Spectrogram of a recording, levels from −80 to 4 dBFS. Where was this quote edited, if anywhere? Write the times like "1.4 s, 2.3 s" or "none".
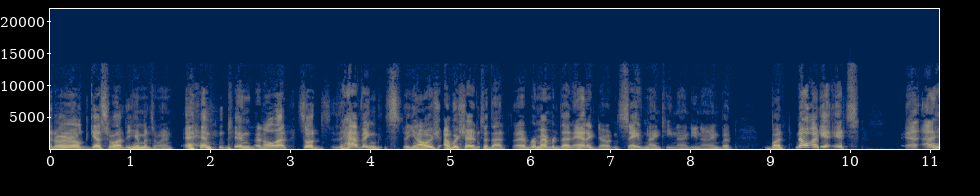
1.6 s, 2.6 s, 3.0 s, 5.4 s, 9.2 s, 9.6 s

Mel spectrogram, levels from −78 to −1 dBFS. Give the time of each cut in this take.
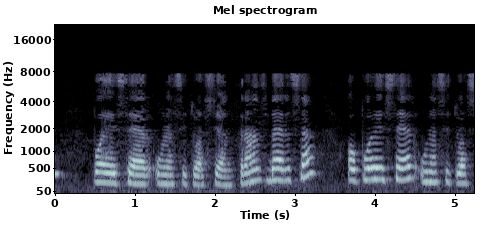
none

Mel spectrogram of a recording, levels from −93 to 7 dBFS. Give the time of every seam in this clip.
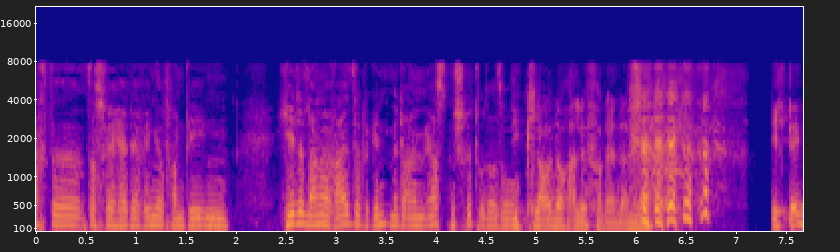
none

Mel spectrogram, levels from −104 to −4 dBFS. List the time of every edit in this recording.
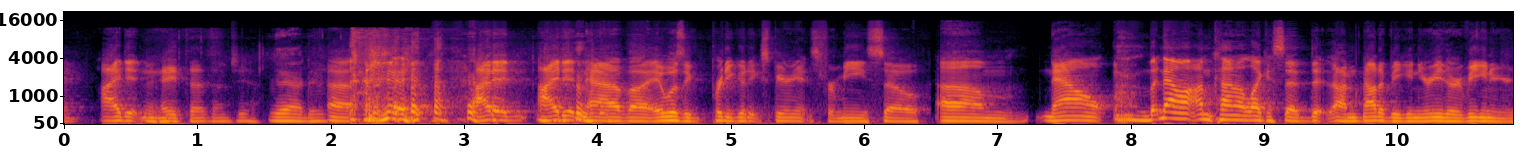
6.5 s, 9.7 s

